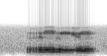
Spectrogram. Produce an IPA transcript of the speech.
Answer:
r ɨ ŋ ɨ mʲ ɘ n

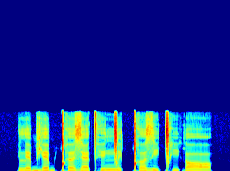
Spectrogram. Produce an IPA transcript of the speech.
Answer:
l ɛ b j ɛ b ǃʰ ɜ z æ t̪ʰ ɪ ŋ͡ǀ ɪ ǃʰ ʌ z i ǀʰ i ʔ ɾ ɒ

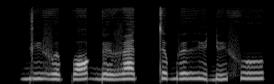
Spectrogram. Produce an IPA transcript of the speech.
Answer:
ɡ y˧ v ɵ˨ p ɔ˨˦ ɠ ø˨ v æ˧ tː ɵ˦ b ø˦ ɣ y˦˨ ɗ y˨˦ f u˦

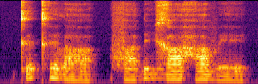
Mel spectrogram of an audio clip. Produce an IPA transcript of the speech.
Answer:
kʼ ɪ˦ kʰ ɪ˦ l a˨ | f a˨ ɗ i˦ ɣ a˦ h a˦ β e˨

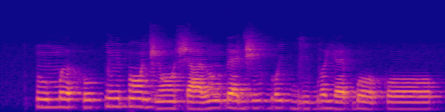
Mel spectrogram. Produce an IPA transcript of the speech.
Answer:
t ũ˧ m ə˦˨ h u˧ k͡p ĩ˦ t ɔ̃˦ d͡ʒ ɔ̃˨ ʃ a˨ l ũ˦ ɗ ɛ˦ d͡ʒ i˦ ɡʷ iː˦ ɡ͡b i˨ b ə˦ j ɛ˨ ɓ o˦˨ k oː˦

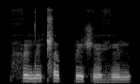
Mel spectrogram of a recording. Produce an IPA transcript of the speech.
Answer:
h ə̃˦ d ə̃˦ ǁ ə˦ pː ẽ˦ ʃ ɛ̃˧ ɦ ẽ˦ m

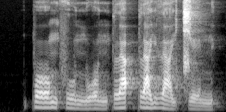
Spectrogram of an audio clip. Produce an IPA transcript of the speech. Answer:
p oː˧ ŋ f u˨˩ n w o˨˩ n p l a˦˥ ʔ p l a˧ j l a˨˩ j t͡ɕ e˨˩ n

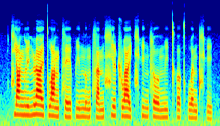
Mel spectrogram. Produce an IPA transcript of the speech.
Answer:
t͡ɕ j ɑ˦ ŋ l y˨˦ n ɻ a˥˨ ɪ̯ t̪ w ɑ˥˨ ŋ t͡s e˨˩ ɪ̯ p i˨˦ n̪ ʊ˨˦ ŋ t͡s a˨˦ n ɕ i˦ ʈ͡ʂ w a˥˨ ɪ̯ t͡ɕʰ i˥˨ ŋ s o˥˨ ʊ̯ m i˦ kʰ ɤ˥˨ kʰ w ə˥˨ n t͡ɕʰ i˨˩

